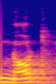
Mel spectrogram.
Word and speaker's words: knot: KNOT, नोट, नोट यानी गांठ।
